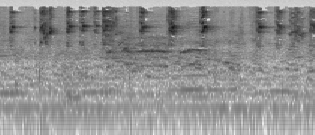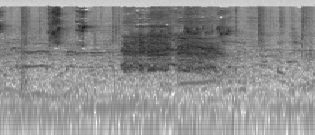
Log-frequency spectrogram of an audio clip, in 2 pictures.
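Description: A rooster crowing once, loud, about six seconds in, among scattered small clicks and knocks.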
